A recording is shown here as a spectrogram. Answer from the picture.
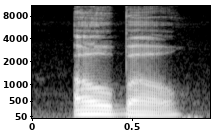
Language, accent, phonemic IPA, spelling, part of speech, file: English, US, /ˈoʊboʊ/, oboe, noun, En-us-oboe.ogg
- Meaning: A soprano and melody wind instrument in the modern orchestra and wind ensemble. It is a smaller instrument and generally made of grenadilla wood. It is a member of the double reed family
